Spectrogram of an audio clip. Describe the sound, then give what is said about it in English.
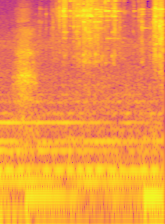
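A bunch of car keys to a Stingray jingles and clinks in short, bright shakes for a moment or two, fairly quiet, over a steady low hum in the background. “The keys to the stingray.”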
